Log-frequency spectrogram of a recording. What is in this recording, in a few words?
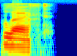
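"left", English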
